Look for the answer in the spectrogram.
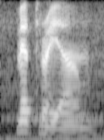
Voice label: SUBWAY STAT, estonian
